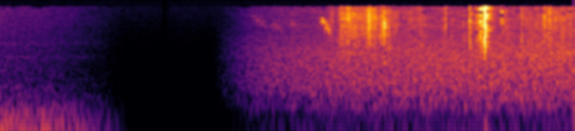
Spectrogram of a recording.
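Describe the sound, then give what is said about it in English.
Garden shears cutting late roses: a soft rustle builds after a stretch of near silence, then a few crisp snips, with one sharper cut near the end. “I came out here to cut a few late roses for the drawing room.”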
